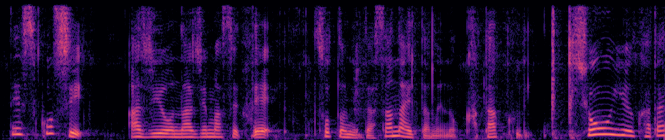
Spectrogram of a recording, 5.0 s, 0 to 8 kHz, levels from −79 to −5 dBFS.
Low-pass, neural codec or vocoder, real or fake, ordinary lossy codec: none; codec, 16 kHz, 4.8 kbps, FACodec; fake; none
